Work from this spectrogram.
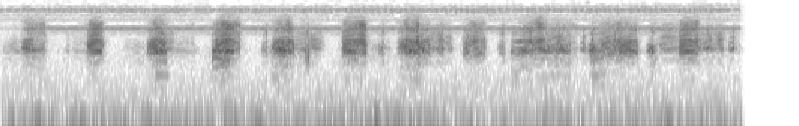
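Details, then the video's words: Wetland frogs giving rough, buzzy croaks repeated about twice a second in a fairly steady rhythm, over a continuous high-pitched drone, ending abruptly in silence. "Relax to the Sound of Croaking Frogs"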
